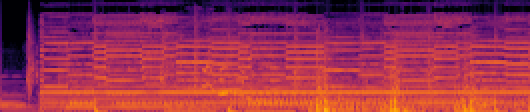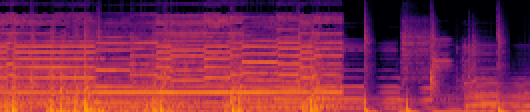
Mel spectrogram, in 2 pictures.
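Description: Bagpipes playing: steady drones under a chanter melody. The sound starts just after the opening and cuts off suddenly about a second before the end, followed by a few short, separate notes.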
